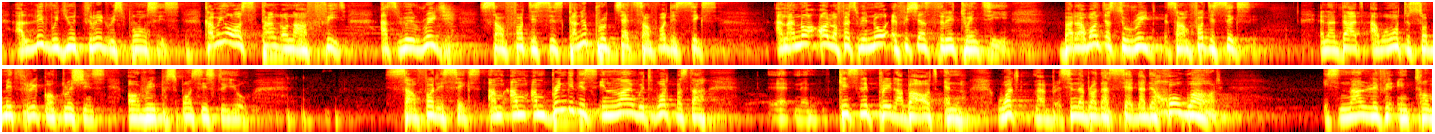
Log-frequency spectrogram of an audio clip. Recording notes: Sermon preached at CBC Shiashie Campus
